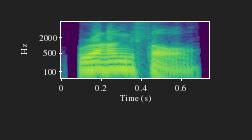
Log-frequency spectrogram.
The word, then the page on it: wrongful: American English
